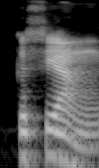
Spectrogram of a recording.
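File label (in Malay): "kesiangan", Malay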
